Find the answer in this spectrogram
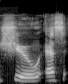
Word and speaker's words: Shu: Martin Shu, shu is the way you say his name.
